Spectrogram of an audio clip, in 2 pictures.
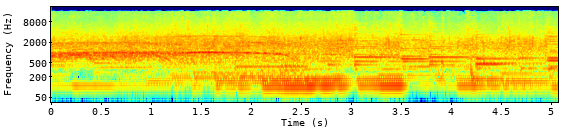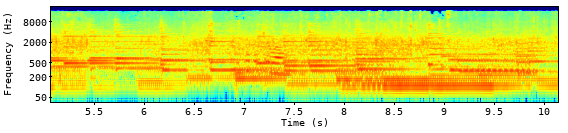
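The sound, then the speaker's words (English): Loud, steady applause from a large audience fills the whole stretch, a dense wash of clapping with cheering voices and a band playing underneath. “Big round of applause”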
